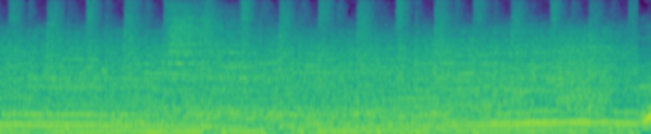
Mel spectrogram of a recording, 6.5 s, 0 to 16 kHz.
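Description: Superbikes racing hard in the late laps of a 2004 AMA Superbike round at Brainerd International Raceway, a loud continuous engine howl with rising and falling pitch as bikes pass close, steady throughout with no voices.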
